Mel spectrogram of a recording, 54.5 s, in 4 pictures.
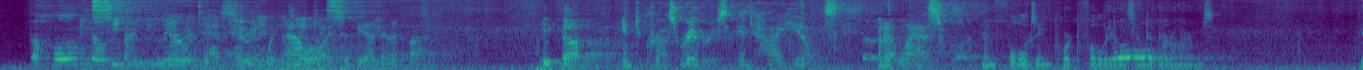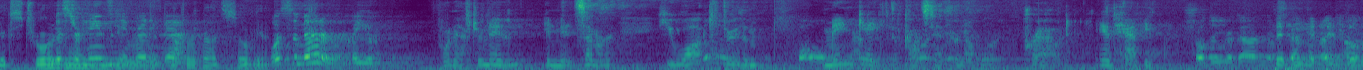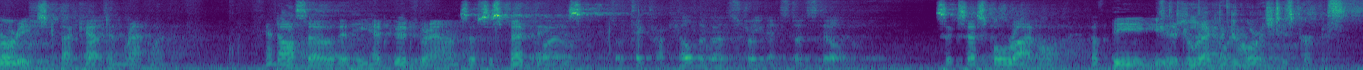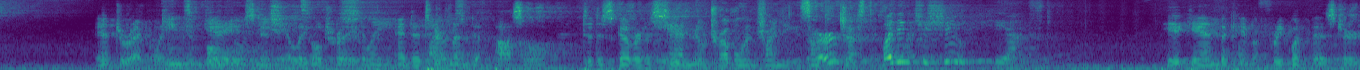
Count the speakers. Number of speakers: six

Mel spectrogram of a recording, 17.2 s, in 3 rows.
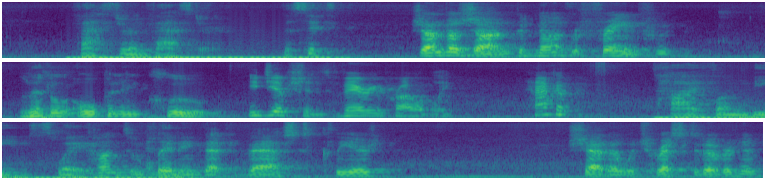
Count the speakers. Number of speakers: four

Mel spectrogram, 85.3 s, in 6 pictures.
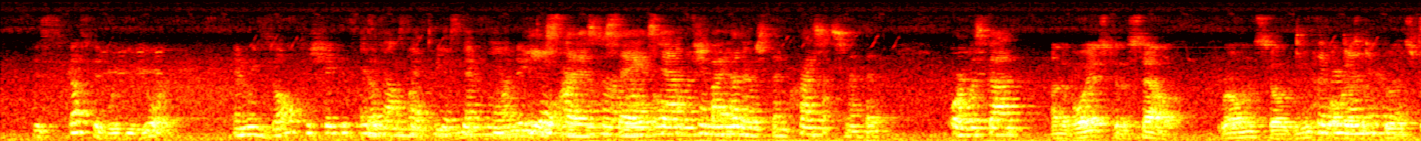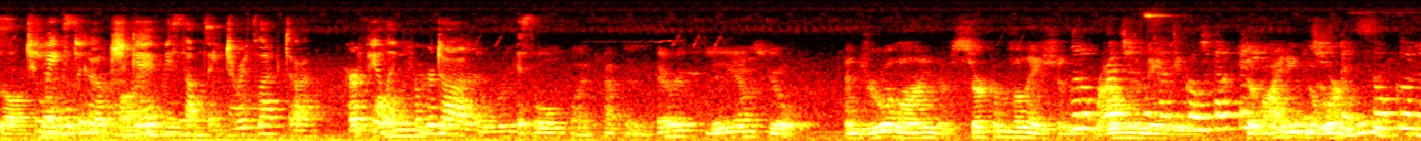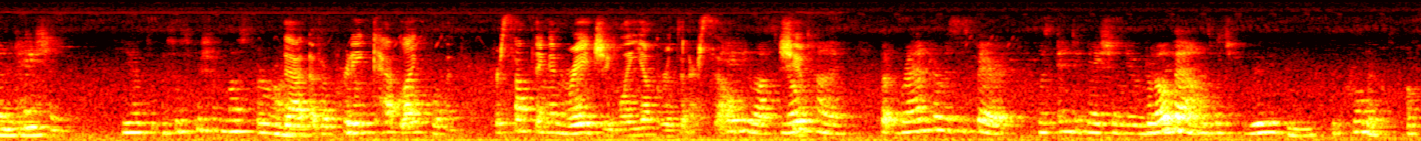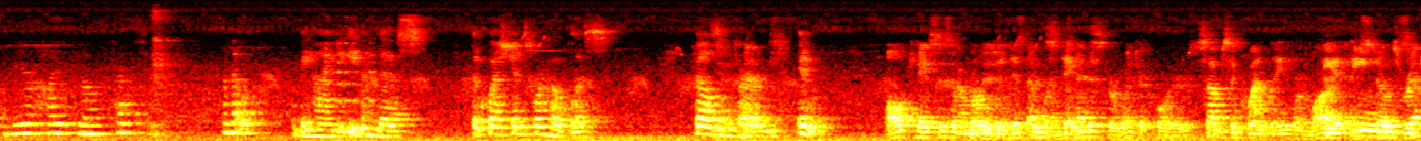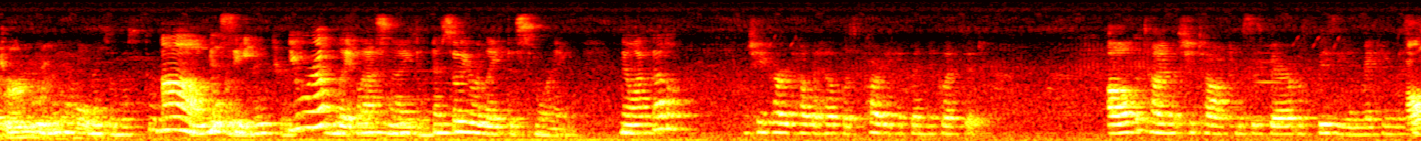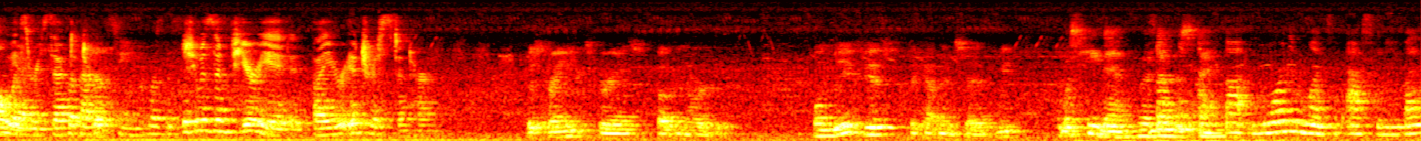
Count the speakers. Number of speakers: ten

